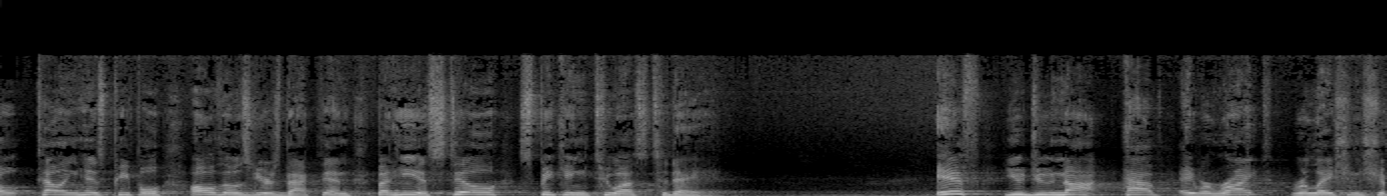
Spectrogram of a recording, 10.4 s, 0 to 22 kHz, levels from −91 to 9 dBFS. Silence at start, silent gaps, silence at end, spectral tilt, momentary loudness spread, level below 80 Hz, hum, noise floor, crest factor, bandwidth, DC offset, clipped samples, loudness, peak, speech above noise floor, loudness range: 0 s; none; 0 s; -5 dB/octave; 6 LU; -66 dBFS; none; -60 dBFS; 16 dB; 16 kHz; under 0.1%; under 0.1%; -30 LUFS; -14 dBFS; 31 dB; 3 LU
